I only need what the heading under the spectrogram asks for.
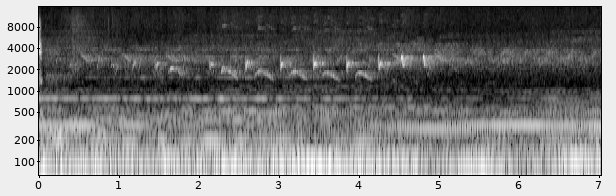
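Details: A hungry, newly hatched Common Nightjar chick on exposed ground begs with a quick series of high, thin, down-slurred chirps, about three per second, as its father returns to feed it; soft background music and low hum.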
